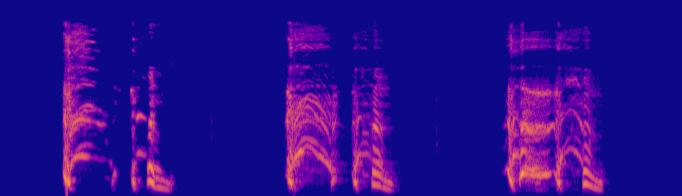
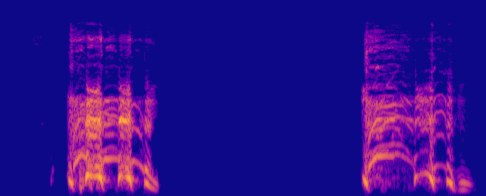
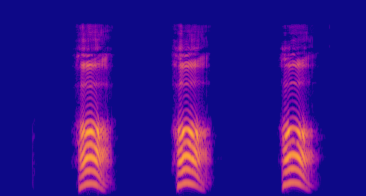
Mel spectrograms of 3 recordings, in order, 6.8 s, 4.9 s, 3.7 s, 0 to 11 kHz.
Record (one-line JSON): {"three_cough_length": "6.8 s", "three_cough_amplitude": 10541, "three_cough_signal_mean_std_ratio": 0.45, "cough_length": "4.9 s", "cough_amplitude": 19850, "cough_signal_mean_std_ratio": 0.41, "exhalation_length": "3.7 s", "exhalation_amplitude": 20011, "exhalation_signal_mean_std_ratio": 0.37, "survey_phase": "beta (2021-08-13 to 2022-03-07)", "age": "65+", "gender": "Male", "wearing_mask": "No", "symptom_none": true, "smoker_status": "Never smoked", "respiratory_condition_asthma": false, "respiratory_condition_other": false, "recruitment_source": "REACT", "submission_delay": "1 day", "covid_test_result": "Negative", "covid_test_method": "RT-qPCR", "influenza_a_test_result": "Negative", "influenza_b_test_result": "Negative"}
